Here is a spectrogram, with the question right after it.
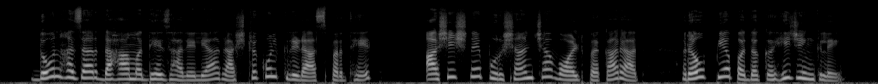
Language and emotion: Marathi, neutral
